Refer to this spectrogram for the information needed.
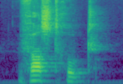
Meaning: real estate, property which cannot be moved
- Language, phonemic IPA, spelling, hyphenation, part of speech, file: Dutch, /ˈvɑstˌɣut/, vastgoed, vast‧goed, noun, Nl-vastgoed.ogg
